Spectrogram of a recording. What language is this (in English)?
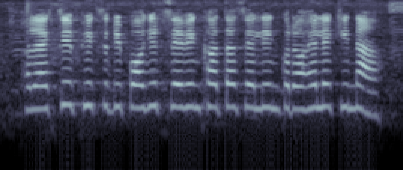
Bhojpuri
